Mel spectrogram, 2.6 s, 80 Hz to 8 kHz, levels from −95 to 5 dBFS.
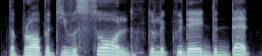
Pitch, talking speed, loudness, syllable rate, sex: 140 Hz, 185 wpm, -17 LUFS, 5.6 syllables/s, male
